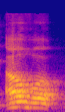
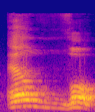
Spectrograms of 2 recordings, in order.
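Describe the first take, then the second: First: "Allah" as adh, cut short with a bouncing dha; faulty qalqalah. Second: "Allah" as adh, the dha sustained and smooth; breath held, sound released. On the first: Teacher shows the wrong way, bounced short "Allah". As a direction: release the end of "Allah" early so it echoes. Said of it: "Kalau gini". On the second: Teacher shows the right still letter, held ending on "Allah". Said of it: "Tahan nafas, lepas suara". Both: Shown as a demonstration.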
